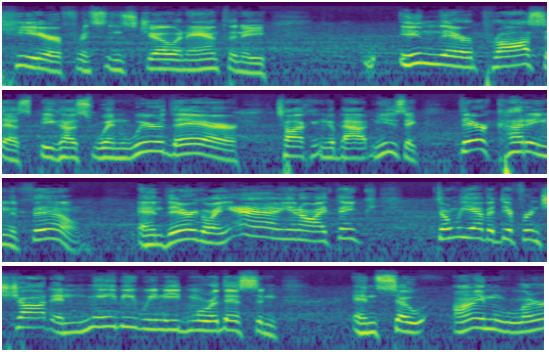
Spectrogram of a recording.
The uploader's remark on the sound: Short interviews recorded live from the red carpet.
